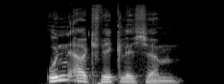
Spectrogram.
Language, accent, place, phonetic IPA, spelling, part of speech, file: German, Germany, Berlin, [ˈʊnʔɛɐ̯kvɪklɪçm̩], unerquicklichem, adjective, De-unerquicklichem.ogg
- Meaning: strong dative masculine/neuter singular of unerquicklich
